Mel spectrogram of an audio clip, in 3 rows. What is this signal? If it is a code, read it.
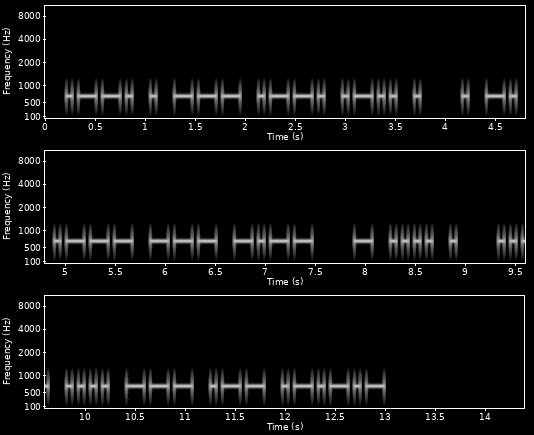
Morse code, heard as a keyed tone, about 20 wpm, 700 Hz. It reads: PEOPLE ENJOY THE SHOW.
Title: Sentences with 4-Word Phrases - 20wpm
